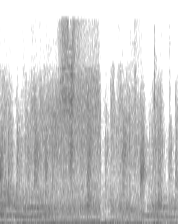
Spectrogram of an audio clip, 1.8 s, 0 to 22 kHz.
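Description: A Bentley with the top down and off-road tyres skids through a corner in Forza Horizon 5, its tyres squealing over a loud engine drone, close and continuous for a couple of seconds.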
